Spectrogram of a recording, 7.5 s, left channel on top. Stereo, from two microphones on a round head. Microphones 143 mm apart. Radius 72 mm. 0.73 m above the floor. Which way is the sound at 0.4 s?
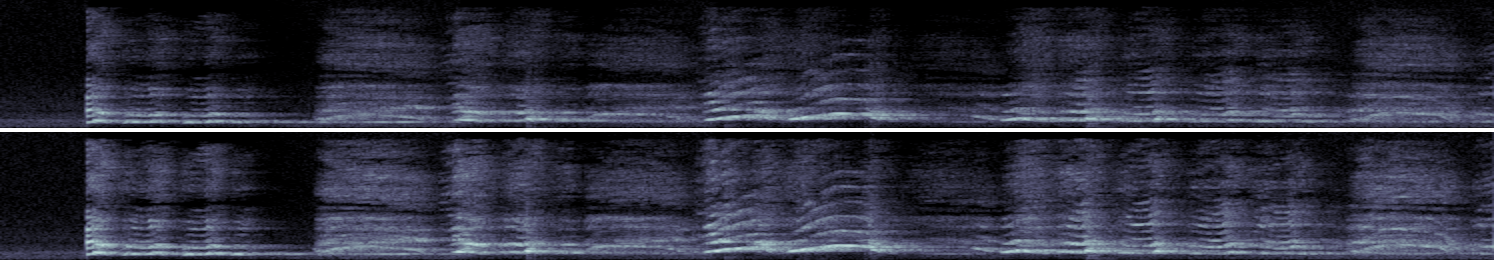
25° right (ahead or behind).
